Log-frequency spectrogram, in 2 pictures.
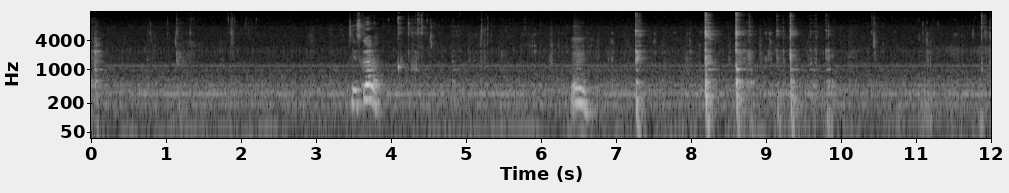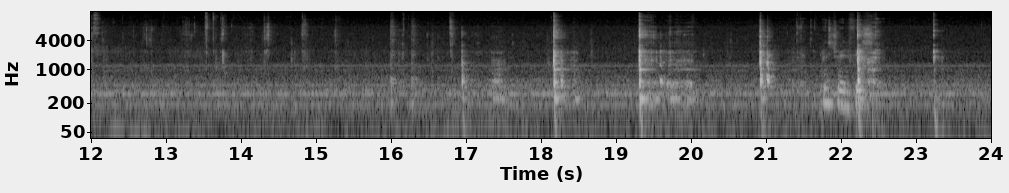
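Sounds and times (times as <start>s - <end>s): quiet chewing: 0.7s - 2.2s, 4.1s - 20.6s.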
